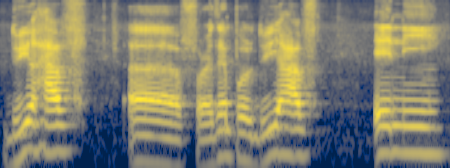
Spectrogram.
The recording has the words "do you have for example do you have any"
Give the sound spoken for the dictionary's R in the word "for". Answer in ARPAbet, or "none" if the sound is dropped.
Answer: R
